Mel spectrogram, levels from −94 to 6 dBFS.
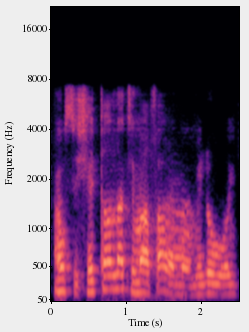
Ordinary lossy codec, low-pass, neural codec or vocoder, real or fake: none; 7.2 kHz; codec, 44.1 kHz, 2.6 kbps, DAC; fake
